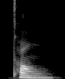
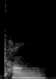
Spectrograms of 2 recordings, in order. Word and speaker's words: tongue: It looks like tongue, but it's actually just tongue. So practice that first. Tongue. Don't say the U or the E. Just say tongue.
